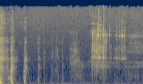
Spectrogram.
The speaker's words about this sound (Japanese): 久しぶりに飲んだジャック・ダニエル。ワイルドな、ワイルドな味ですね。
